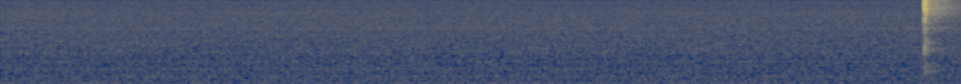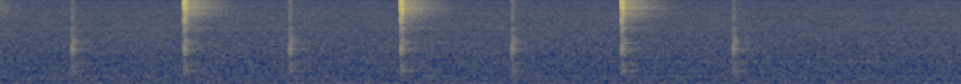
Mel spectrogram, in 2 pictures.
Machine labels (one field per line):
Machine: valve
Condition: normal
